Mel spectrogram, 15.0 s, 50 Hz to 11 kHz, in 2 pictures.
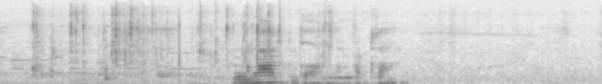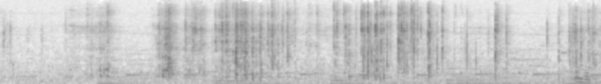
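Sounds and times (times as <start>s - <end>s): plastic packet crinkling: 0.0s - 4.9s, 7.4s - 15.0s.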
